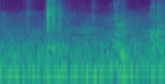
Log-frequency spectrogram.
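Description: Crunchy bites and chewing of a crisp deep-fried, battered snack on a skewer, heard as crackling crunches close to the microphone. The loudest crunch comes a little after half a second in, with another at about one and a half seconds.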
